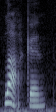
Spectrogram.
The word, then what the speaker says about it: 辣根: So let's go over the pronunciations of horseradish. In Chinese, it's 辣根.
